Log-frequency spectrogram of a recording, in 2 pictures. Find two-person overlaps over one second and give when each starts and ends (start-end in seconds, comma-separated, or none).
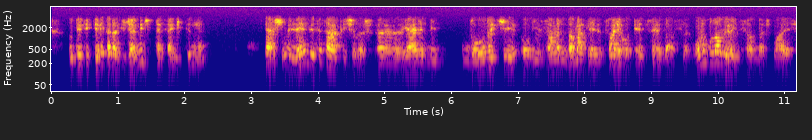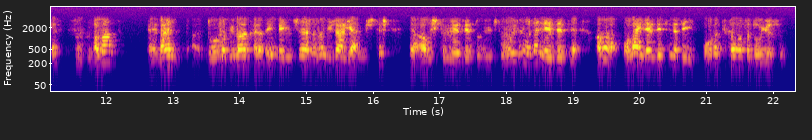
none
